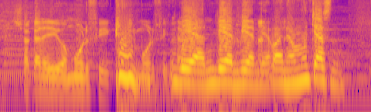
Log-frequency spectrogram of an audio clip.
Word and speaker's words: Murphy: La pronunciación. Yo acá le digo Murphy, Kevin Murphy.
